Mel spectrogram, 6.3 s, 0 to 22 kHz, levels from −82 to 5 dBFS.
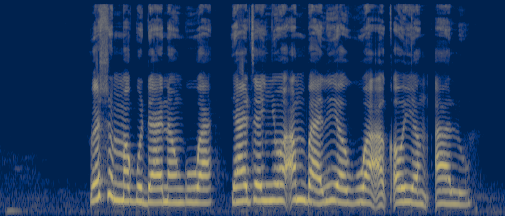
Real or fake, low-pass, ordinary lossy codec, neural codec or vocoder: fake; none; none; vocoder, 48 kHz, 128 mel bands, Vocos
